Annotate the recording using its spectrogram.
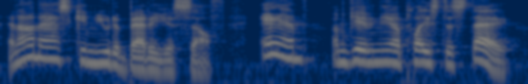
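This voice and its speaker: This audiobook character voice comes from a man pitching well above his own voice, high, very animated, and a little fast. The character is an enraged, profane male gang boss who shouts threats and swears, then turns coaxing.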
